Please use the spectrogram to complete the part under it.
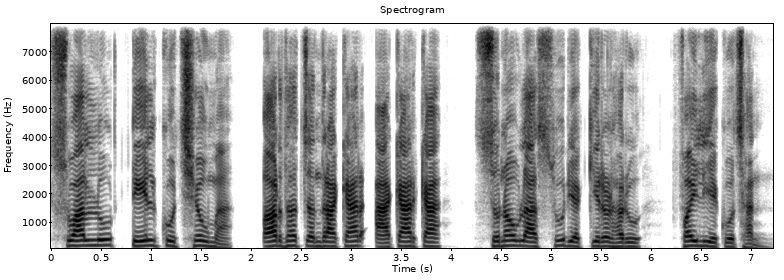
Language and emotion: Nepali, neutral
